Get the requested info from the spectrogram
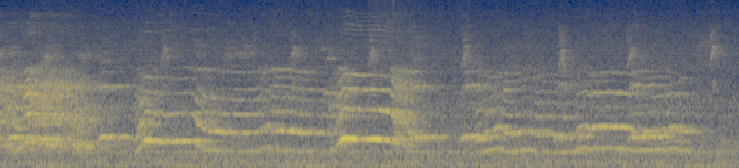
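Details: Shiba Inu puppies playing over a bone make strange fox-like screams: long wavering tonal cries, several overlapping voices rising and falling in pitch, sustained through the whole stretch.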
